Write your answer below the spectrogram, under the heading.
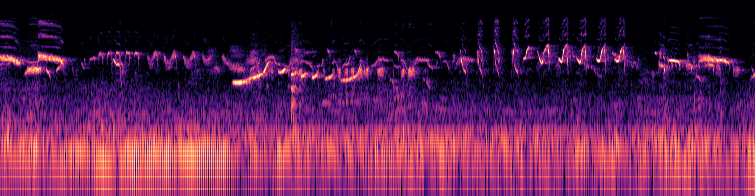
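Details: Chinese hwamei, tame and displaying, singing a long varied song: opening whistles, a fluid warbling passage with a downward swoop, then rapid staccato notes in bursts near the end, over a low hum.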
